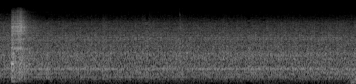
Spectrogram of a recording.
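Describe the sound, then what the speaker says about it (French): A motorhome engine runs at a steady idle during a vehicle inspection, a constant even drone throughout after a brief sharp noise at the very start. "Moi j'aime bien le bruit du moteur"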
